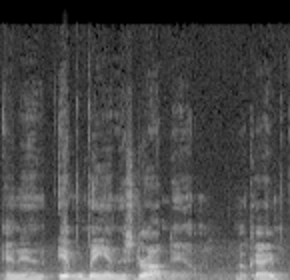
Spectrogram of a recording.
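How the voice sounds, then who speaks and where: A tutorial host with a medium-pitched voice gives an unscripted software tutorial, moving halting and step by step and often checking in with a questioning "okay." There is slight background noise.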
